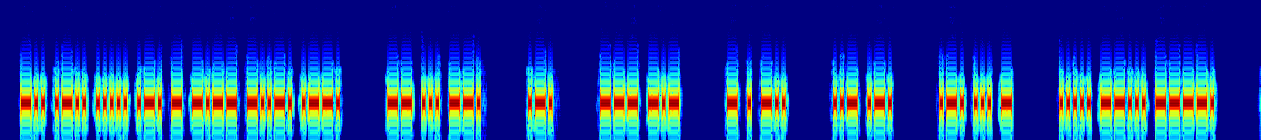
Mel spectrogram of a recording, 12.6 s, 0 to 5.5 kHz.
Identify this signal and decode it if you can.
Morse code, heard as a keyed tone, about 35 wpm, 700 Hz. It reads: DL5RTY/P MSG R OK TED UR RST 579
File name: UK MASTER QSOs TRAINING / 35WPM / UK MASTER QSOs 0039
